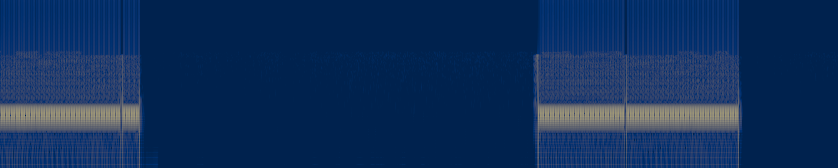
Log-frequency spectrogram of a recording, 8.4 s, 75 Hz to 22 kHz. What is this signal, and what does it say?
Ringback tone (North America), 440 + 480 Hz.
